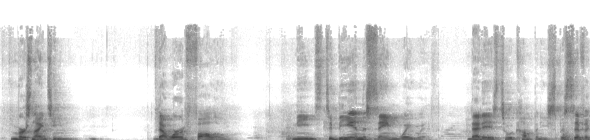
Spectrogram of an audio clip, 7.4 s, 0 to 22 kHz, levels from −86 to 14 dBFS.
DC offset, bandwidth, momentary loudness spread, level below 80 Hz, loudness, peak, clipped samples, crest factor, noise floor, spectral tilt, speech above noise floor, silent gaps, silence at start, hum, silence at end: under 0.1%; 18 kHz; 14 LU; -64 dBFS; -21 LUFS; 0 dBFS; under 0.1%; 22 dB; -68 dBFS; -4.5 dB/octave; 48 dB; none; 0.15 s; none; 0 s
